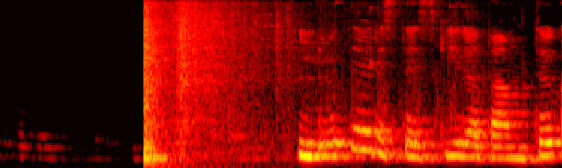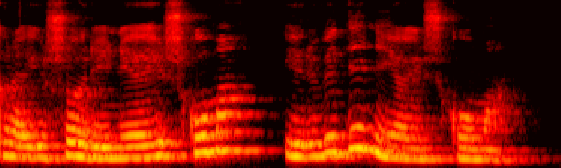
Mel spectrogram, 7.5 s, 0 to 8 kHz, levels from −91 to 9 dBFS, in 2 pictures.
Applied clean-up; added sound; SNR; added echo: none; Shatter; 9 dB; reverberation time 0.6 s.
